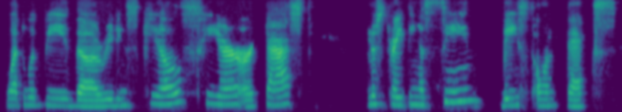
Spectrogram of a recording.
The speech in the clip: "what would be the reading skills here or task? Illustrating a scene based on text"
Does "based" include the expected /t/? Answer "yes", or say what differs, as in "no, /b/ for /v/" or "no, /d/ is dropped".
yes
